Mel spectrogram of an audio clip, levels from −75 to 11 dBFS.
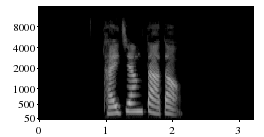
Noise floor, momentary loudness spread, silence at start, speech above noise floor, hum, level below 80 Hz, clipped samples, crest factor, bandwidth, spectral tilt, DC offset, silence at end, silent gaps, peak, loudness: -86 dBFS; 6 LU; 0.95 s; 63 dB; none; -82 dBFS; under 0.1%; 22 dB; 11 kHz; -3 dB/octave; under 0.1%; 1.15 s; none; -6 dBFS; -23 LUFS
